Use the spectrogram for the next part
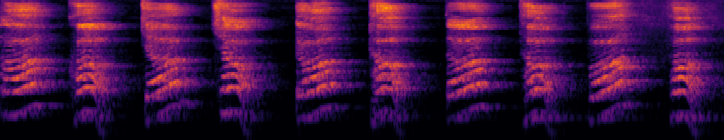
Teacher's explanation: स्वर तंत्री में कंपन नहीं होता है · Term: अघोष वर्ण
